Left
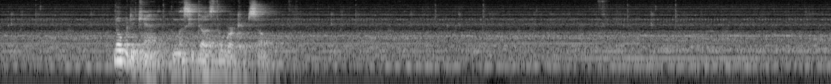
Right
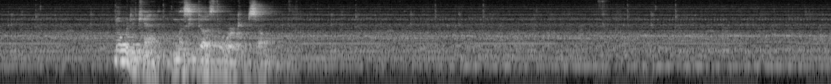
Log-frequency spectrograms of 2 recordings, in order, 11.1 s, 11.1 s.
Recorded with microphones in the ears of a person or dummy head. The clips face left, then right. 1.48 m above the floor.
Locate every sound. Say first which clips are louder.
1.5 s a man speaking: left 3 dB; 60° left (ahead or behind), 1.9 m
